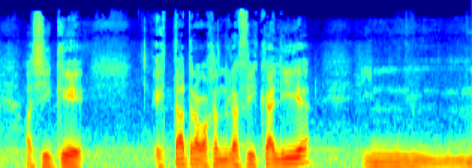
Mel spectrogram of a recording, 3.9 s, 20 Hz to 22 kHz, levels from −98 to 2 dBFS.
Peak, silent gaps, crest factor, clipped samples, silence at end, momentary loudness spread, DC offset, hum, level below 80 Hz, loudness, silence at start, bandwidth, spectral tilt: 0 dBFS; none; 18 dB; under 0.1%; 0 s; 9 LU; under 0.1%; none; -48 dBFS; -18 LUFS; 0 s; 16.5 kHz; -7 dB/octave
